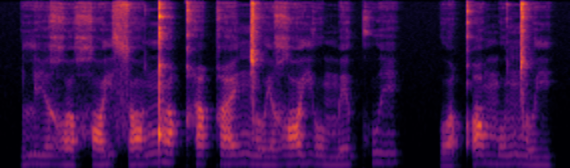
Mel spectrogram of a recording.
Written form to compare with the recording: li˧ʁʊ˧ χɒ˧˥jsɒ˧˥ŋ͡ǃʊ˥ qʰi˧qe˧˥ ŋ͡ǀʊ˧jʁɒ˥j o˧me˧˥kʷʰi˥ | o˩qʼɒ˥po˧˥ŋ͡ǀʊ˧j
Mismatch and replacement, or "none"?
p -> m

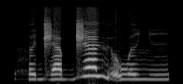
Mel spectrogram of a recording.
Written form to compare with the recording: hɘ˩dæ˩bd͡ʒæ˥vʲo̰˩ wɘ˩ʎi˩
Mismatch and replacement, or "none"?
d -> d͡ʒ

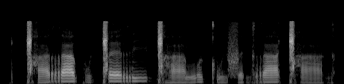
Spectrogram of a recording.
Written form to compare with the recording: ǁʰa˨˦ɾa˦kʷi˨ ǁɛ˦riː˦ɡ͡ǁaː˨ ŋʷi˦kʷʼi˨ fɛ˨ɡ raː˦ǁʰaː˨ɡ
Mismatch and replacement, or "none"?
ɾ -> r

